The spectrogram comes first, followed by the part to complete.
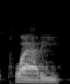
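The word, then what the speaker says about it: Platte: have known him for years and he always mispronounced my name a lot of people do it's platy and I started I started going with by my full name platty because it kind of flows and it Rhymes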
